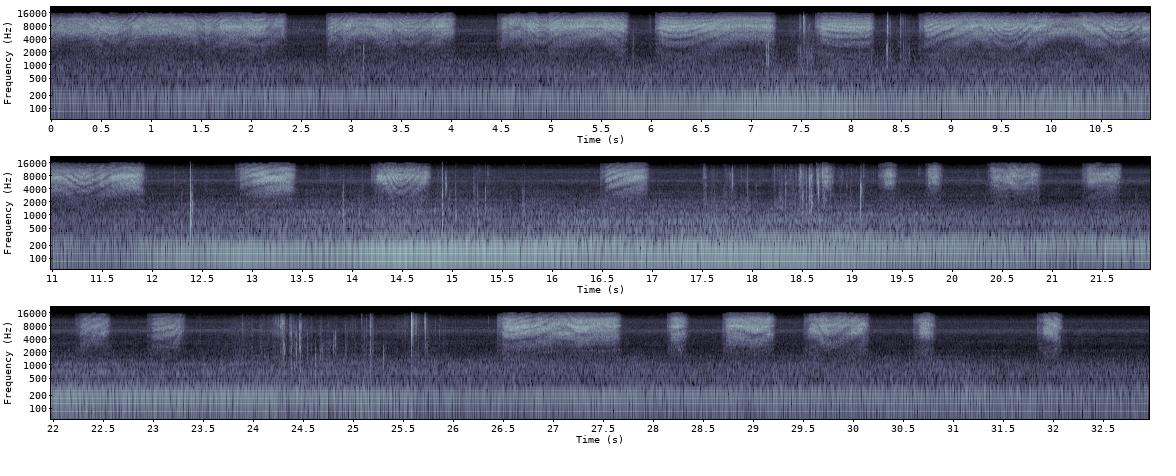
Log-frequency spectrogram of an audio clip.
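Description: Aerosol spray paint can hissing in repeated bursts of varying length, with short gaps between strokes. A steady low hum runs underneath and shifts in pitch about twelve seconds in.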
